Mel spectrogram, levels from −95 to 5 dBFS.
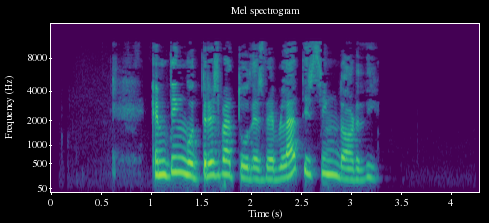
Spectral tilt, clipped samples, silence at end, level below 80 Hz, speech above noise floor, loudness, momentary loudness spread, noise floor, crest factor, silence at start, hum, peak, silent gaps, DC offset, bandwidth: -4 dB/octave; under 0.1%; 1.05 s; -76 dBFS; 64 dB; -19 LUFS; 7 LU; -83 dBFS; 20 dB; 1 s; none; -2 dBFS; none; under 0.1%; 11.5 kHz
